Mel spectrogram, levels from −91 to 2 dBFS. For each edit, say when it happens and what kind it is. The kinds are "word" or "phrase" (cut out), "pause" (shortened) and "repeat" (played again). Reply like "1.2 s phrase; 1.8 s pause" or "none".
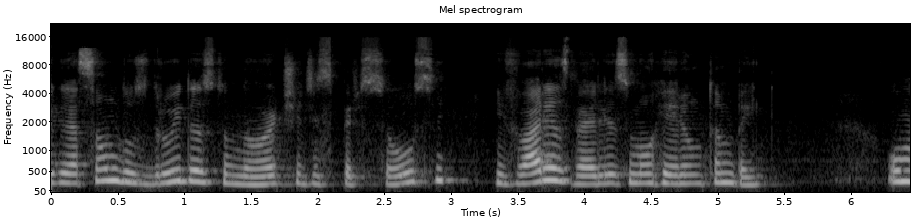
3.2 s pause; 3.9 s phrase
